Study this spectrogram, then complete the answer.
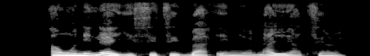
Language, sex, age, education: Yoruba, female, 30-45, tertiary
